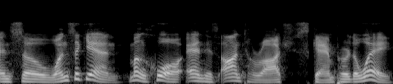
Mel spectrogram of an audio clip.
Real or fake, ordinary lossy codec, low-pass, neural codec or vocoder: real; Opus, 32 kbps; 7.2 kHz; none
